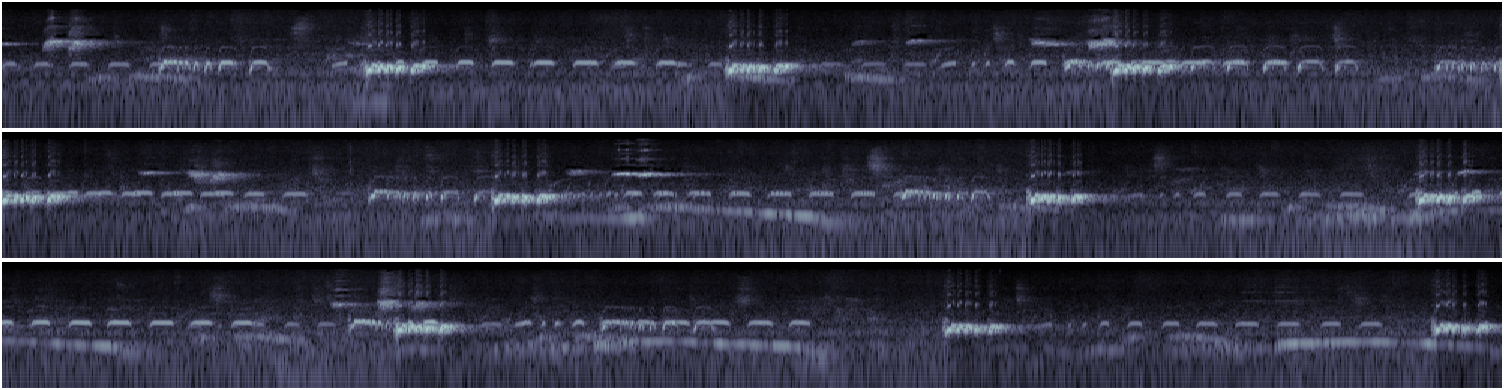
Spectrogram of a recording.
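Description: Zebra dove (perkutut) cooing over and over, about every two to three seconds: each call opens with a loud note and runs on in a quick string of short rolling notes, with lower rising-and-falling call notes woven between.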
